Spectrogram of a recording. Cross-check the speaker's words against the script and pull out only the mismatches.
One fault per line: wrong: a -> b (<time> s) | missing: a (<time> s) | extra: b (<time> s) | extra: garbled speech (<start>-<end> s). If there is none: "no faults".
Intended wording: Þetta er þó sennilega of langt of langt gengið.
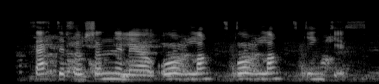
no faults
